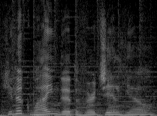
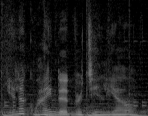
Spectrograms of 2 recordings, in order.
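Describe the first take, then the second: First: The voice is sassy and full, not whispered. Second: The voice is soft, calm and whispered. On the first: The speaker calls it wrong. "not the fucking uh sassier direction that I've been taking" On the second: The speaker calls it right. "It's supposed to be more whispered, more calming"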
